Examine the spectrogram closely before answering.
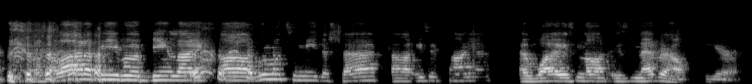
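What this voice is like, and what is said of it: Italian accent. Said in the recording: “yes, I'm Italian, 100% Italian. And now you can also hear my lovely accent ... you can hear it in his accent like, now.”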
